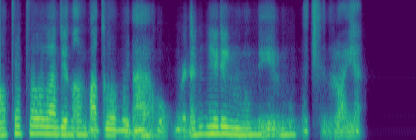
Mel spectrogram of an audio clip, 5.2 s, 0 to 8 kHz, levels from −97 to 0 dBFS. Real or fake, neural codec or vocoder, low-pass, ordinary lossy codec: fake; codec, 16 kHz, 0.5 kbps, FreqCodec, smaller model; none; none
